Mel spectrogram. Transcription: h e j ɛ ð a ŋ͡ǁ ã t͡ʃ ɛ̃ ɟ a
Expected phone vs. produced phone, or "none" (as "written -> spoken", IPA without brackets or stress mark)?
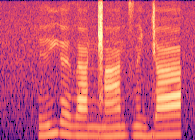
t͡ʃ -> d͡z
